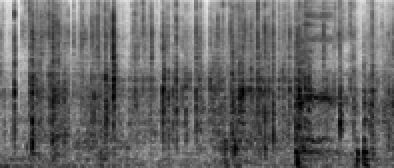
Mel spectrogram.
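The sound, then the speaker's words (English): A snack packet crinkles and crackles as it is pulled open, a steady run of sharp, papery rustles with brief louder crunches scattered throughout, heard on its own without talk. “I'm trying to go for the opening.”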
